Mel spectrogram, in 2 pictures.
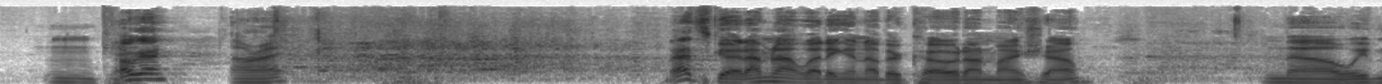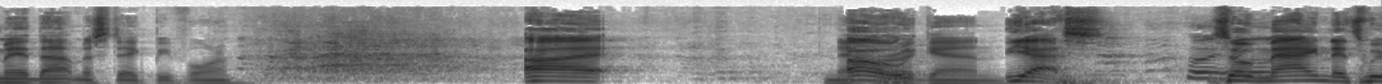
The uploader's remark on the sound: Live from The Bell House.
